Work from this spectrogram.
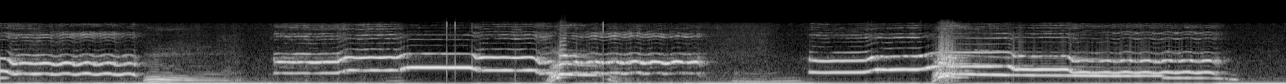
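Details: A Basset Hound being taught to sing howls in long, drawn-out tones alongside a person singing steady, stepped notes.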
